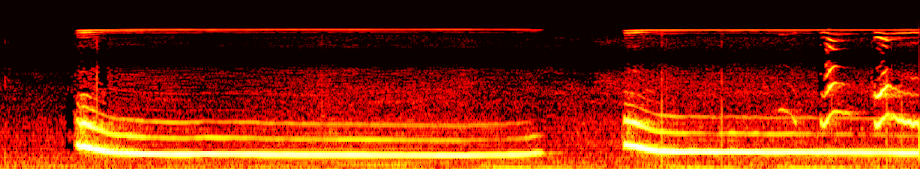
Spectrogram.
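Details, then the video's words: Pit bull puppy being trained to "talk": two drawn-out howls, the first steady and falling slightly for about three seconds, the second after a short pause, ending with a few short rising yelps. "pitbull puppy talking"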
